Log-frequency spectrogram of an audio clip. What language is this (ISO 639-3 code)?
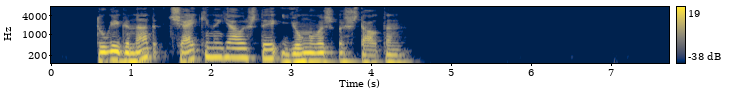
chm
